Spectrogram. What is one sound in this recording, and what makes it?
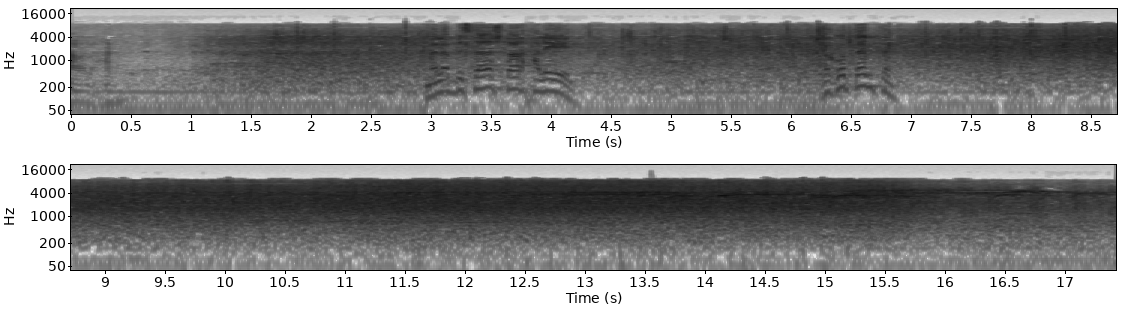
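A large crowd applauds in a big hall.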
